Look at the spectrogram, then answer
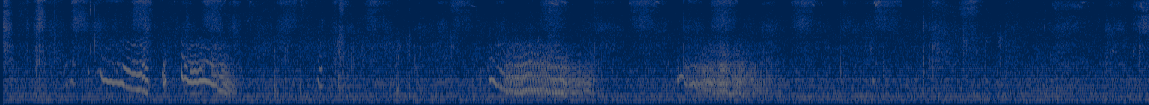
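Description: A sleeping Frenchton puppy gives soft wavering whimpers and squeaky little grunts.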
